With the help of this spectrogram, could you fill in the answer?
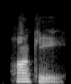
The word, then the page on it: honky: American English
